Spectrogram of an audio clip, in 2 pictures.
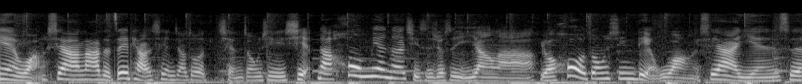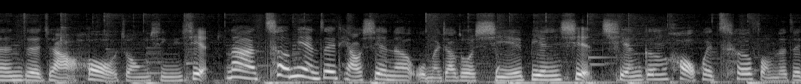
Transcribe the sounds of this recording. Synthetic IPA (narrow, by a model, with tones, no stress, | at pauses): ɛ˥˩nwɑ̰˨˩ŋɕja˥˩la˥d̪ə˨ʈ͡ʂɤ˥˧i˥t̪ʰjɑ˧˥ʊɕjɛ˥˧nt͡ɕjɑ˥˧ʊt͡swɔ˥˩t͡ɕʰjɛ˧˥nʈ͡ʂʊ˥ŋɕi˥nɕjɛ˥˩nna˥˧xo˥˧ʊmjɛ˥˨nːə˨t͡ɕʰi˧˥ʂɻ̩˧˥t͡ɕjo˥˧ʊʂɻ̩˥˩i˧˥jɑ˥˩ŋlə˩jo˨˩ʊxo˥˩ʊʈ͡ʂʊ˥ŋɕi˥nt̪jɛ˨˩nwɑ˨˩ŋɕja˥˩jɛ˧˥nʂə˦˥ndə˨t͡ɕjɑ˥˧ʊxo˥˩ʊʈ͡ʂʊ˥ŋɕi˥nɕjɛ˥˩nna˥˧t͡sʰɤ˥˧mjɛ˥˧nʈ͡ʂɤ˥˧i˥t̪ʰjɑ˧˥ʊɕjɛ˥˩nnə˨wʔɔ̰˨˩mə˨˦nt͡ɕjɑ˥˧ʊt͡swɔ˥˩ɕjɛ˧˥pjɛ˥nɕjɛ˥˩nt͡ɕʰjɛ˧˥nkə˦nxo˥˧ʊxwe˥˩ɪt͡sʰɤ˥fo˧˥ŋd̪ə˨ʈ͡ʂɤ˥˧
